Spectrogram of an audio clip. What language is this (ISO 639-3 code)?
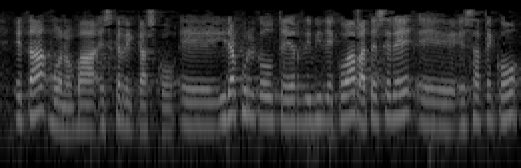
eus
